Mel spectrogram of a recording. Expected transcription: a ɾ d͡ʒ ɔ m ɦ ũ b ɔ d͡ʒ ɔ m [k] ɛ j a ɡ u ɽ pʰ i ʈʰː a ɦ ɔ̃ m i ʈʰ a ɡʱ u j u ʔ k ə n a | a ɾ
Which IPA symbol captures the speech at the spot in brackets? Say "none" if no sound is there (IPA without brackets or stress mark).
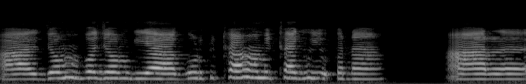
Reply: ɡ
